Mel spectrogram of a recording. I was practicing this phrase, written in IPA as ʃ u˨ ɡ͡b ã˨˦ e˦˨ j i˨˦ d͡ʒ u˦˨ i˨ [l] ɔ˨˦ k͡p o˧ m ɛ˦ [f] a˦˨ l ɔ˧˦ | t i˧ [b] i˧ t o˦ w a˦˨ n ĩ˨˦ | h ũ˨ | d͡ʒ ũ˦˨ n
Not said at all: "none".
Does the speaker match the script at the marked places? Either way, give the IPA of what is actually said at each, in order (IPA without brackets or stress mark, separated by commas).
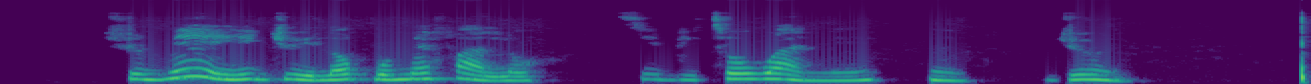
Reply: l, f, b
